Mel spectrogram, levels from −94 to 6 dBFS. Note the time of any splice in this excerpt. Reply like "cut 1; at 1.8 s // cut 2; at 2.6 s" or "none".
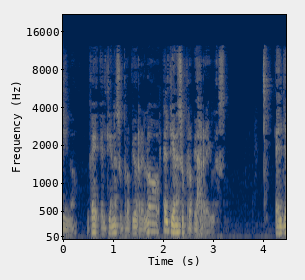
cut 1; at 1.9 s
